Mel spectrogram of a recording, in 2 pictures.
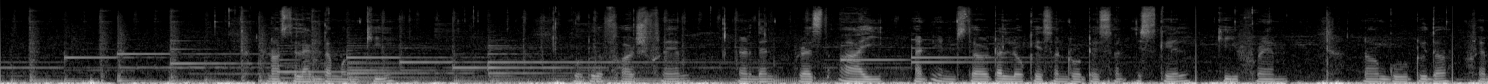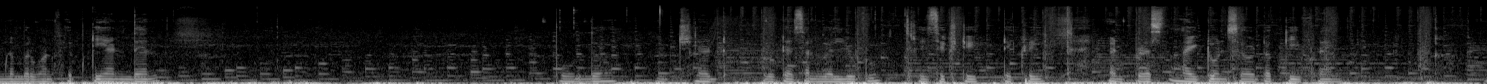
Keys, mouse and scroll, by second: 1.1 g, 8.6 i, 16.6 n, 26.6 i.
